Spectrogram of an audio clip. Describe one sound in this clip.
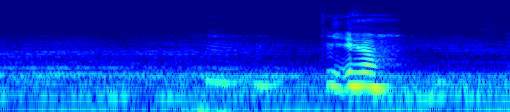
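A young woman laughs briefly, close to a microphone.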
